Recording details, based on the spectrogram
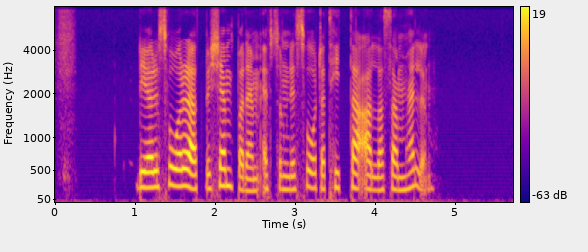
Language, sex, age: Swedish, female, 19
